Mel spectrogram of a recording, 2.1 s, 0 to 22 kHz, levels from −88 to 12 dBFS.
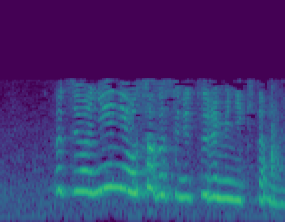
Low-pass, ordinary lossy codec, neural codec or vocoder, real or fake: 7.2 kHz; MP3, 24 kbps; none; real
